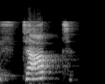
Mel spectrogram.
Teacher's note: Played, únicamente se escucha la d y la e, hagan de cuenta que no existe. Y stopped, que en lugar de la ed escuchamos una pequeña t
